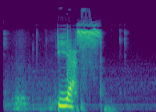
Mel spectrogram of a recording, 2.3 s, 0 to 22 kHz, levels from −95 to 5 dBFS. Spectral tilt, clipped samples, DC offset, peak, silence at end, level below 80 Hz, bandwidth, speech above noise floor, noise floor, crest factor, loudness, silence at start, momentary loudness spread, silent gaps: -3.5 dB/octave; under 0.1%; under 0.1%; -2 dBFS; 0.75 s; -54 dBFS; 9.6 kHz; 43 dB; -58 dBFS; 16 dB; -14 LUFS; 0.2 s; 25 LU; none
